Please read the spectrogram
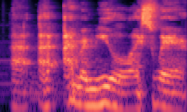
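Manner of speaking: raspy, hoarse voice. Apologizing to viewers for a strained voice: hoarse voice. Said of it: "I sound hoarse".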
